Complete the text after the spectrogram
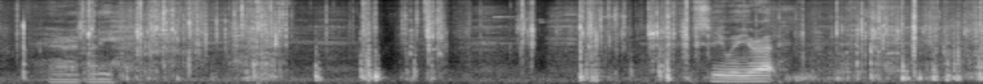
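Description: Plastic packets crinkle and rustle as they are handled.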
